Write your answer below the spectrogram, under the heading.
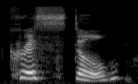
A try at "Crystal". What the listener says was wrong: Well, when you do it like that, of course, you exaggerated the S.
